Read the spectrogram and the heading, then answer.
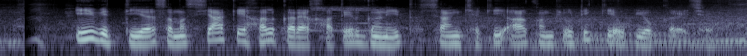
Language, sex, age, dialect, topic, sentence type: Maithili, male, 41-45, Eastern / Thethi, banking, statement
